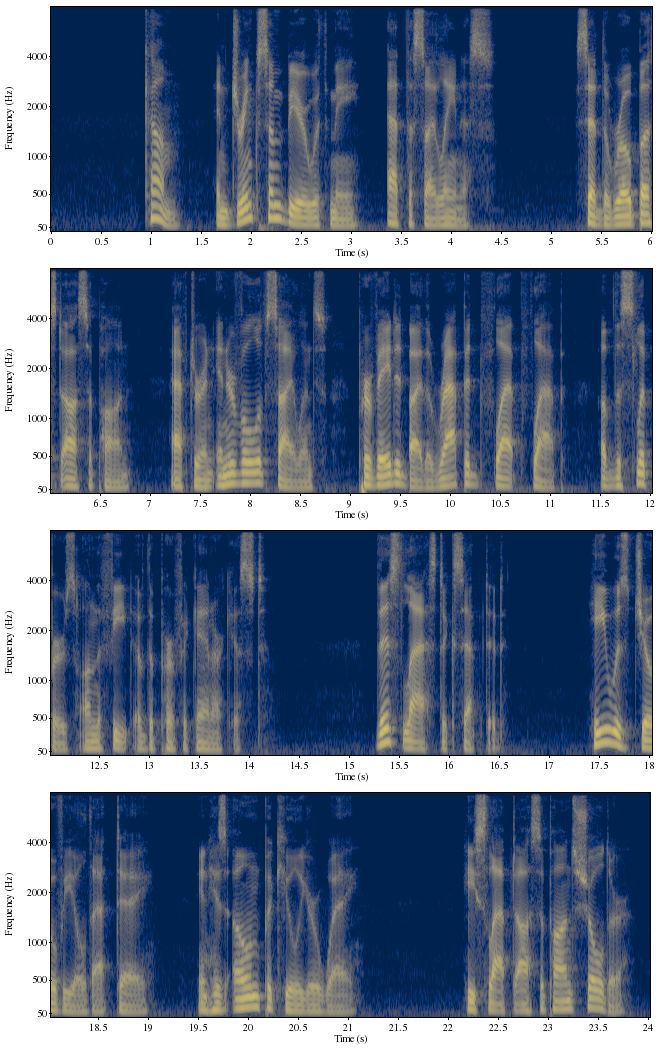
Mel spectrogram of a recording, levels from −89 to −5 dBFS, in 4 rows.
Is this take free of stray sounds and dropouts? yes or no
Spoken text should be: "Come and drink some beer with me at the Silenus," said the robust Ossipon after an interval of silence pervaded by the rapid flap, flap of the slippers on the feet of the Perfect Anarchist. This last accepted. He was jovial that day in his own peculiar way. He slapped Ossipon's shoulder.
yes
